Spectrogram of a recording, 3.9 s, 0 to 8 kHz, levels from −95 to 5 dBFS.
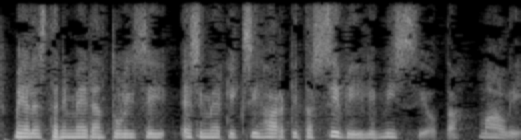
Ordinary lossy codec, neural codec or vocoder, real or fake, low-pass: none; none; real; none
